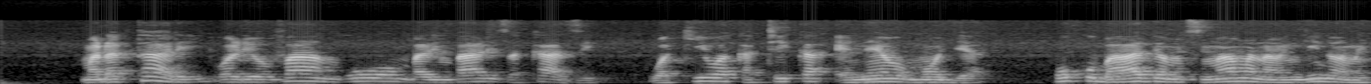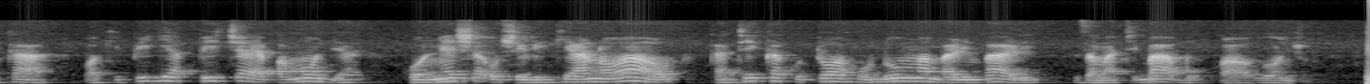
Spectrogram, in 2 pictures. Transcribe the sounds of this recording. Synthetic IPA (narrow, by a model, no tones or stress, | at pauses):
maɗak̚taɾiwaliɔvaːŋɡuɔmbalimbalizakazi | wakiwakatikaʔɛnɛɔmɔʄa | hukuɓaːðiwamɛsimamanawɛŋɡinɛwamɛkaː | wakipiɠapit͡ʃajapamɔʄa | kuɔnɛʃaʔuʃiɾikianɔwaɔkatikakutɔaɦuɗumambalimbali | zamatiɓaɓukwawaɠɔɲd͡ʒwa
